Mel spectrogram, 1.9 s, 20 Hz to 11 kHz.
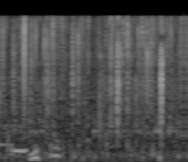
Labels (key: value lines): label: biophony, cascading saw
recorder: SoundTrap 600 or HydroMoth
